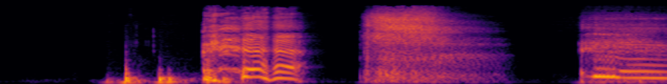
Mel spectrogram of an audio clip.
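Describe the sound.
A single sneeze: short catching breaths build into a voiced rise, then a loud, broad, noisy burst, with a brief voiced sound trailing after.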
